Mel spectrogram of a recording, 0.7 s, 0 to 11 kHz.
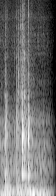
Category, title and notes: Sound effects > Objects / House appliances
COMTelph-Blue Snowball Microphone Nick Talk Blaster-Telephone, Receiver, Pick Up 04 Nicholas Judy TDC
A telephone receiver being picked up.
Blue-brand, Blue-Snowball, foley, pick-up, receiver, telephone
